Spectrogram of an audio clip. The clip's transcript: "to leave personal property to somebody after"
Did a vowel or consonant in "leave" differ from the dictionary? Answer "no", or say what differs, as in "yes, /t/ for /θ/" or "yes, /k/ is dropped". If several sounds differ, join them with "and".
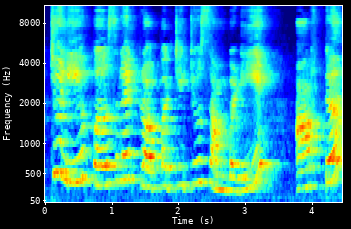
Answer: yes, /n/ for /l/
